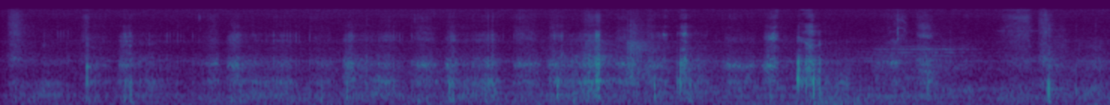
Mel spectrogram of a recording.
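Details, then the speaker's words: Child assessed in a WHO IMCI stridor training exercise: noisy breathing with faint whistling on breathing out, expiratory wheeze, not stridor, which is a harsh sound on breathing in. "we heard a wheezing sound when breathing out therefore we decided that did not have stride or"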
